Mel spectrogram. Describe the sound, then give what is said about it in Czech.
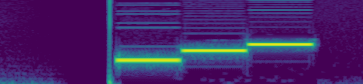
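A click on a telephone line, then three loud, steady electronic tones rising in pitch, each lasting about a third of a second, as a listener's call into a live radio broadcast drops. No voices. “Ne, já jsem jim to vzal, ale už volá znova, tak to je nějaký zmatený posluchač.”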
